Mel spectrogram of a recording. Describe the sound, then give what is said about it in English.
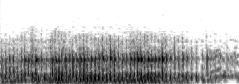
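A loud, rasping snore drawn out in one long, rumbling breath for a couple of seconds, a growly vibrating drone with no talking, performed by a voice imitating snoring while sitting on the edge of a bed, not yet asleep. “I ain't asleep, but I am snoring already.”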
